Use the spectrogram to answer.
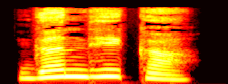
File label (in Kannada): "ಗಂದಿಗ", kannada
